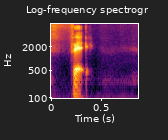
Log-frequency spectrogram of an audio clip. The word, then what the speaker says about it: fait: Consider French spellings like mais, but, and fait, fact, both pronounced ending in an A, the final S and T are silent relics.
